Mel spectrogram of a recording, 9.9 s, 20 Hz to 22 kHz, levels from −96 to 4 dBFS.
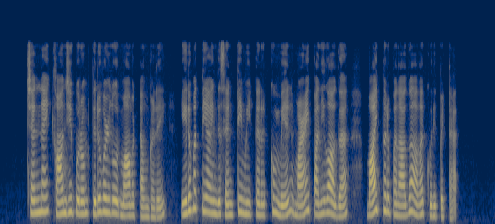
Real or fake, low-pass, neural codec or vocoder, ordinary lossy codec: fake; 9.9 kHz; autoencoder, 22.05 kHz, a latent of 192 numbers a frame, VITS, trained on one speaker; none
